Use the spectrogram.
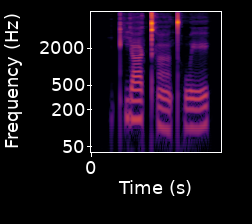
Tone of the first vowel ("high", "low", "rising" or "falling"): high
